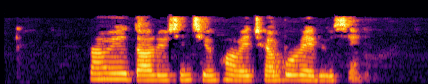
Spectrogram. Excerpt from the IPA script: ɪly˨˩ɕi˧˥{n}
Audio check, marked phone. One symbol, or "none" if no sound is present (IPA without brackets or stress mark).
ŋ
